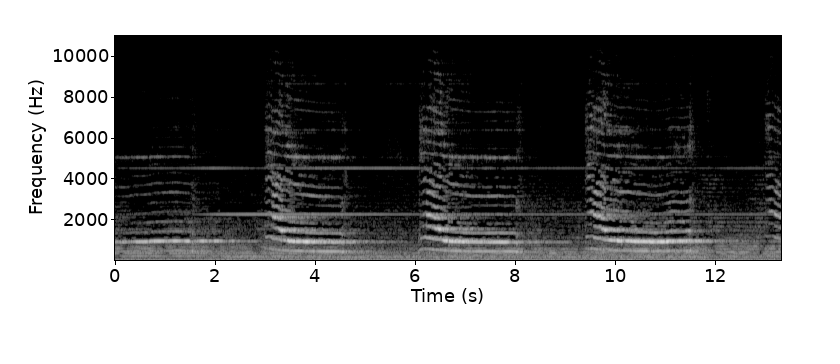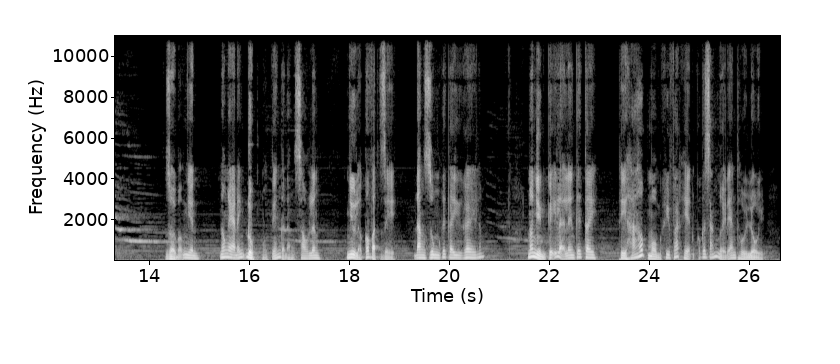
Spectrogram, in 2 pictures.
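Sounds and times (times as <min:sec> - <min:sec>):
big black cat meowing eerily at night: 0:00.0 - 0:05.2, 0:06.0 - 0:12.1, 0:12.9 - 0:14.5, 0:16.1 - 0:17.9, 0:20.7 - 0:22.0
low hum: 0:00.0 - 0:26.6
speech: 0:14.4 - 0:20.8, 0:21.6 - 0:26.4.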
